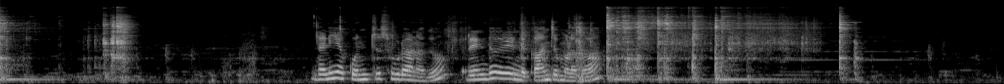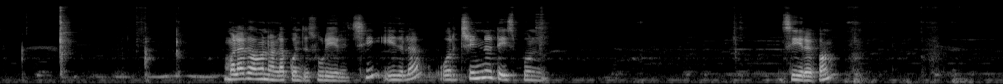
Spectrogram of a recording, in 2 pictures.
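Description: A metal spatula scrapes and stirs seeds in a pan.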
